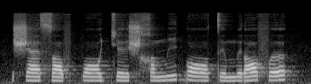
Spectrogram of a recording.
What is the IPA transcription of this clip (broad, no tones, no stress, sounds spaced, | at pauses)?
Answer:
ʃ æ s ɒ f p ɔː c ɪː ʃ χ ə m i ɠ ɔː t ɪ m ɪ ɾ ɒ f ə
